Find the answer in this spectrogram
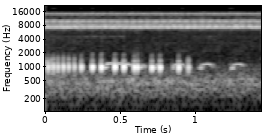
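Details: A local zebra dove (perkutut) cooing, used as a morning lure to provoke other doves: a quick stutter of soft, mid-pitched coo notes that slow into spaced pulses, ending in two short rising coos.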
